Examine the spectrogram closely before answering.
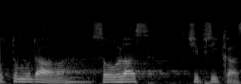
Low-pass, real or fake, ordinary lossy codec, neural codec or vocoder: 7.2 kHz; real; MP3, 96 kbps; none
